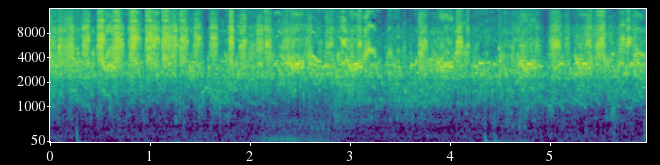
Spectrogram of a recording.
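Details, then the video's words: Aviary colony of budgies chattering together, a thick wash of shrill chirps and buzzy warbles that rise and fall in loudness without a break. "Beautiful Budgie singing and chirping sounds"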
